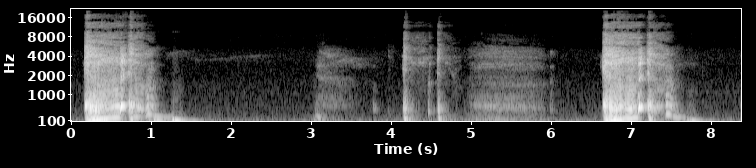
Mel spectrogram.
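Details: Two long bouts of harsh, deep, wet-sounding coughing separated by near silence, from someone whose chest feels like cement with congestion not yet breaking up; chest congestion cough.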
